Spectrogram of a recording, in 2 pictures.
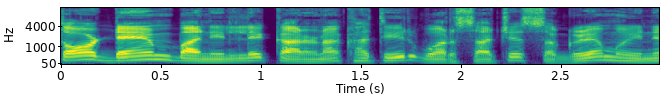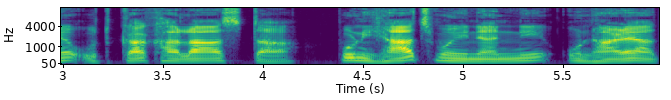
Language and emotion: Goan Konkani, neutral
